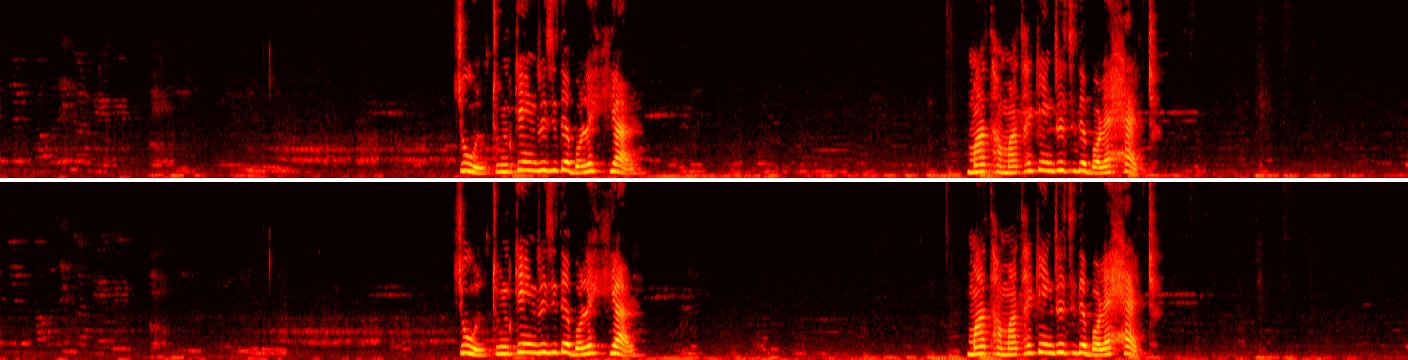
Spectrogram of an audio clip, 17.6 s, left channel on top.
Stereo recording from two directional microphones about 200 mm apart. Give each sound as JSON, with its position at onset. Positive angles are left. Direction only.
{"t": 5.6, "sound": "a woman's voice", "side_deg": -15}
{"t": 12.0, "sound": "a woman's voice", "side_deg": -10}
